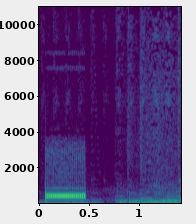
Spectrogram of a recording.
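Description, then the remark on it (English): A single loud burst of a telephone ringing tone, a steady buzzing pitch lasting under half a second, then a brief silence and a low, hissy line noise. “It's continuing to ring.”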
